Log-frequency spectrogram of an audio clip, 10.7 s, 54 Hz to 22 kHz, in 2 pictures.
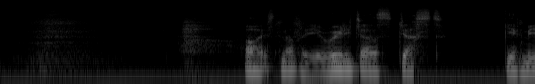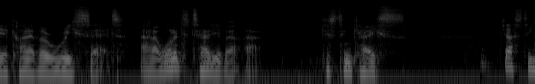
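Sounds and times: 
person breathing in through nose and out through mouth: 0.0s - 2.4s, 9.6s - 10.3s
speech: 2.4s - 8.0s, 8.6s - 9.4s, 10.2s - 10.6s.

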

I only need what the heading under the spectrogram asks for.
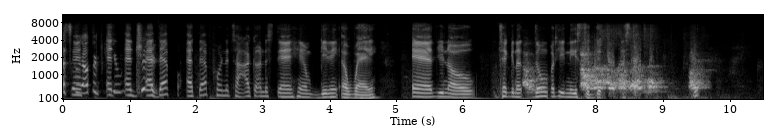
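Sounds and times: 
speech: 0.0s - 9.7s
dog barking: 6.8s - 9.8s
dog whining: 6.9s - 7.2s, 7.8s - 9.8s.

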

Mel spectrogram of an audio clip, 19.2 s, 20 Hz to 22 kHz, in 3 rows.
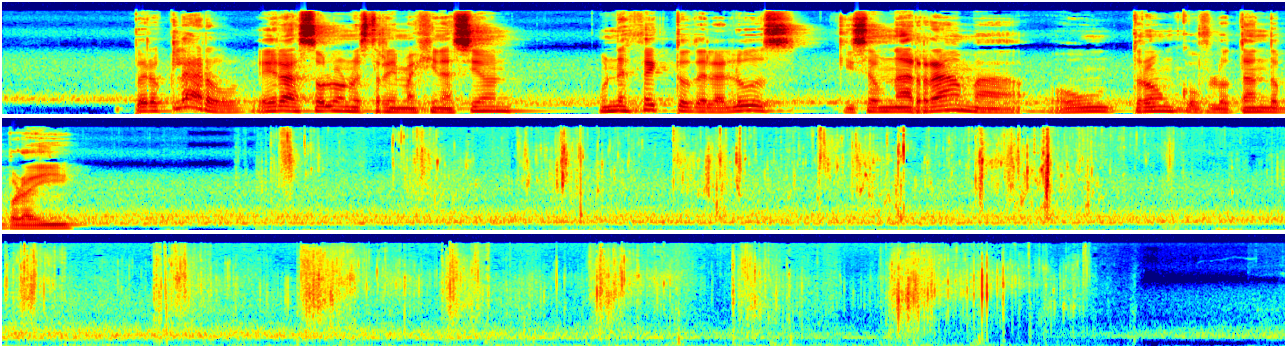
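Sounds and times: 
speech: 0.6s - 6.9s
constant low watery rumble: 6.8s - 19.2s
wet squelching footsteps treading out of shallow water: 7.6s - 18.5s.

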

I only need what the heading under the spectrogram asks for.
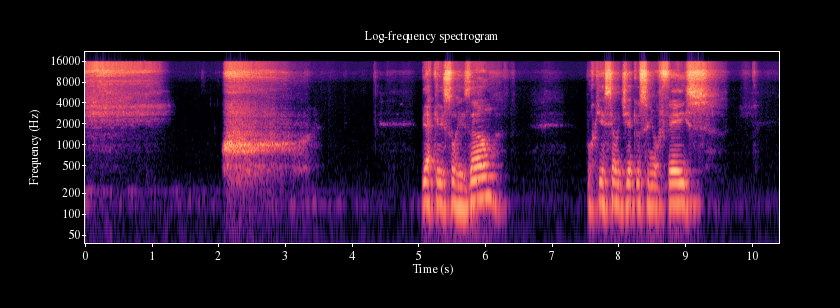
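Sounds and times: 
deep breath: 0.0s - 1.4s, 2.0s - 3.6s, 4.4s - 5.0s, 6.6s - 7.4s
speech: 5.0s - 6.3s, 7.6s - 9.4s.

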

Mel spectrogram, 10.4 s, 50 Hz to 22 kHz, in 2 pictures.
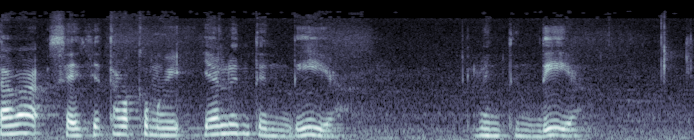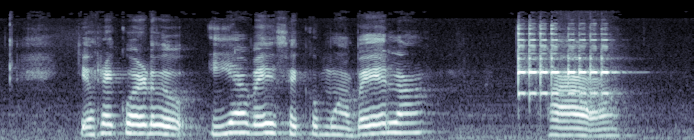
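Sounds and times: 
speech: 0.0s - 2.7s, 3.6s - 4.5s, 5.8s - 8.5s, 9.3s - 10.0s
phone alarm with bright electronic pulses: 9.1s - 10.2s.

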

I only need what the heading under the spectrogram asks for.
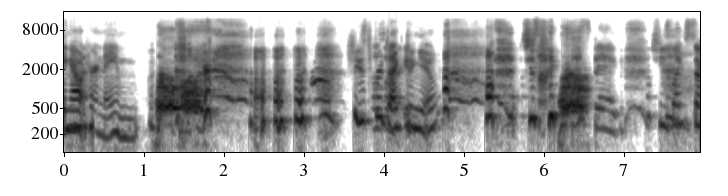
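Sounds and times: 
speech: 0.0s - 7.9s
laughter: 1.1s - 6.3s
small female guard dog barking at people walking in the hall: 1.2s - 1.8s, 6.2s - 6.6s.

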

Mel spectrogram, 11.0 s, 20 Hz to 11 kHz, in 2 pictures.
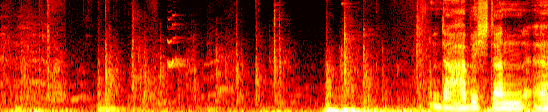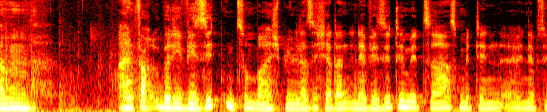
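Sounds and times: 
door creaking softly: 0.0s - 6.9s
faint shuffling: 0.0s - 8.9s
door pulled shut with a low dull thud: 0.2s - 4.3s
speech: 4.3s - 5.9s, 6.7s - 10.9s.

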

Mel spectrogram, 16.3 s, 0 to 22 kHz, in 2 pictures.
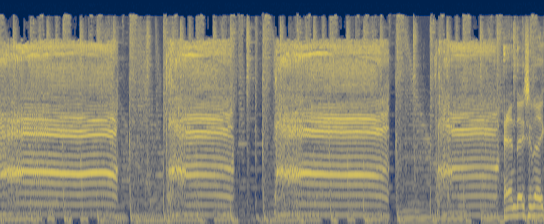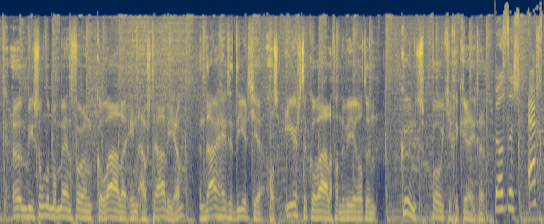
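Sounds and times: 
sheep bleating: 0.0s - 1.8s, 2.5s - 5.9s, 6.5s - 7.6s
speech: 7.6s - 16.3s.

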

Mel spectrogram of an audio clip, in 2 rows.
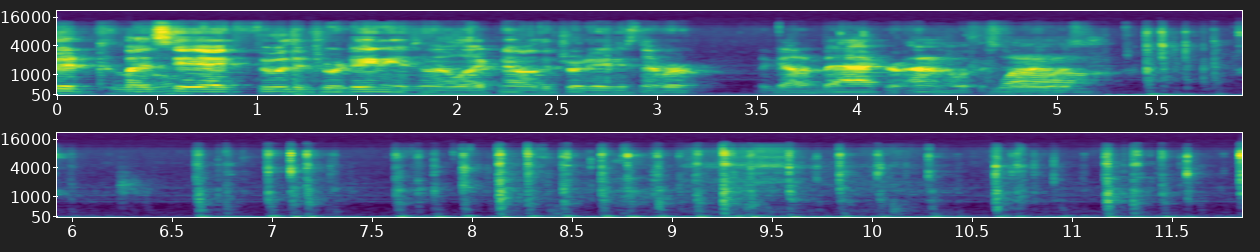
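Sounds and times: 
speech: 0.0s - 5.3s
typing on a computer keyboard: 5.3s - 6.0s, 6.6s - 11.8s.

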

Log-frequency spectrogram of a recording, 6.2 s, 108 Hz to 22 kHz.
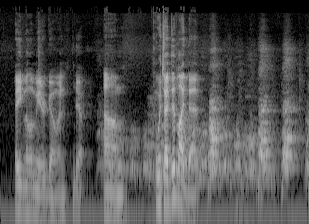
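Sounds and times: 
steady low electrical hum: 0.0s - 6.1s
speech: 0.3s - 4.3s
dog barking: 2.0s - 6.1s.

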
